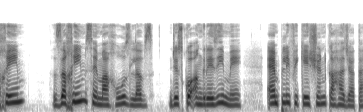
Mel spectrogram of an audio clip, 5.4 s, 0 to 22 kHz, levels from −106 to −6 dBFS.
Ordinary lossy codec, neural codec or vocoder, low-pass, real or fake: none; none; 9.9 kHz; real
